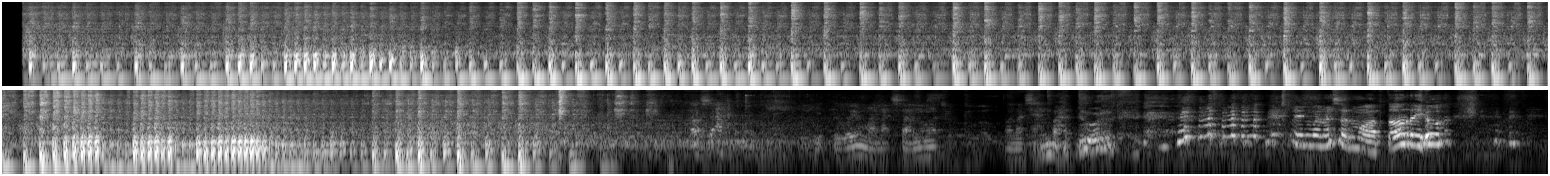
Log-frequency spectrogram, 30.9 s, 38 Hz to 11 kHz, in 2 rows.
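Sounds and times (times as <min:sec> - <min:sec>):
motorcycle engine idling and revving: 0:00.2 - 0:23.5.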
